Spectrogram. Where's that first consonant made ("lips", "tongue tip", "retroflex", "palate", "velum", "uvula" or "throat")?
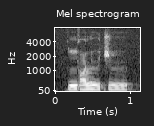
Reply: palate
